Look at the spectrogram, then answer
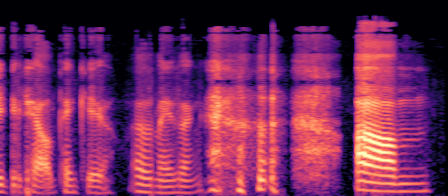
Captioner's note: laughing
